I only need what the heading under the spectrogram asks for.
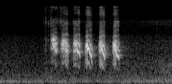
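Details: Female sooty-headed bulbul call used to lure and stimulate a male: a single quick burst of six harsh, buzzy notes in steady rhythm over a quiet background.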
